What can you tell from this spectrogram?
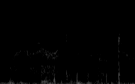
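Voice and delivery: rushed excited whisper; fast whisper. Real, not acted. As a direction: whisper it quickly. Hushed talk about delivery arriving.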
